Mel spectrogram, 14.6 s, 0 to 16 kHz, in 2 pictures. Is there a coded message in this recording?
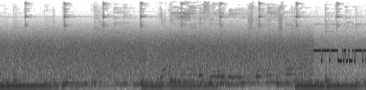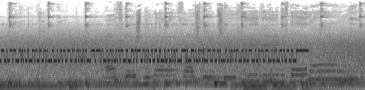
Yes: RTTY (45.45 baud, 850 Hz shift) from 6.3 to 13.5 s, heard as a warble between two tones, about 1700 Hz centre, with radio static. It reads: WLASNIE WIDOK DANUSI ROZDZIERAL W NIM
